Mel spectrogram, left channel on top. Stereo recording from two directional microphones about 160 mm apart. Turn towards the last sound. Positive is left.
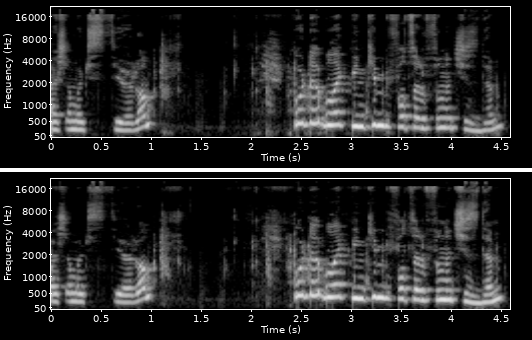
turn(degrees=-90)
